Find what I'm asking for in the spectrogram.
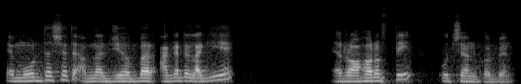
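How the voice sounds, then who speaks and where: A man teaching Quran letter articulation in an online class, explaining slowly and repeating each letter sound for his students. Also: fairly high pitch, darkish tone, slight background noise. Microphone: phone.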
